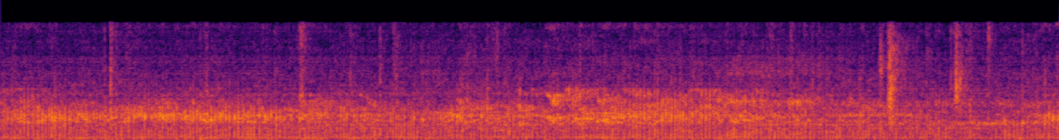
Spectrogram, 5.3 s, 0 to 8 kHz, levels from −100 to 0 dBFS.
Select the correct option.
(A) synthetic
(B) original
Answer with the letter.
A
